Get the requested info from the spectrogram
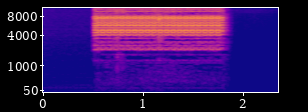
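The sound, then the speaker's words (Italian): An old mobile phone ringtone sounds once, a bright, buzzy electronic tone held steady for just over a second, loud, then cutting off into silence with no talking. “Ecco, che telefonino è?”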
